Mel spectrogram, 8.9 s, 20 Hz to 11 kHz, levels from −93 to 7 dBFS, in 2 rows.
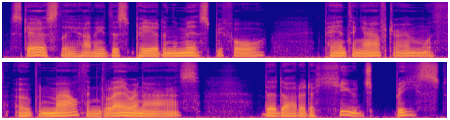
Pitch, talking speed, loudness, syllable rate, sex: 110 Hz, 150 wpm, -20 LUFS, 4.8 syllables/s, male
